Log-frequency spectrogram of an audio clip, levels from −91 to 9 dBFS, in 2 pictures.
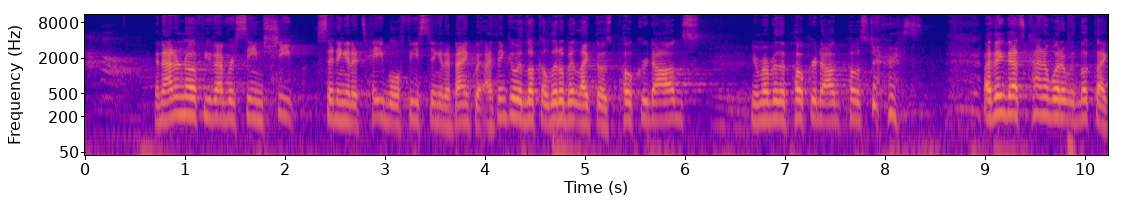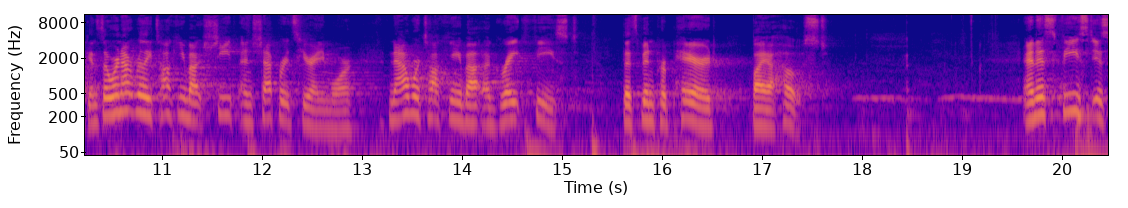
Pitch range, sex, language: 160-195 Hz, male, English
